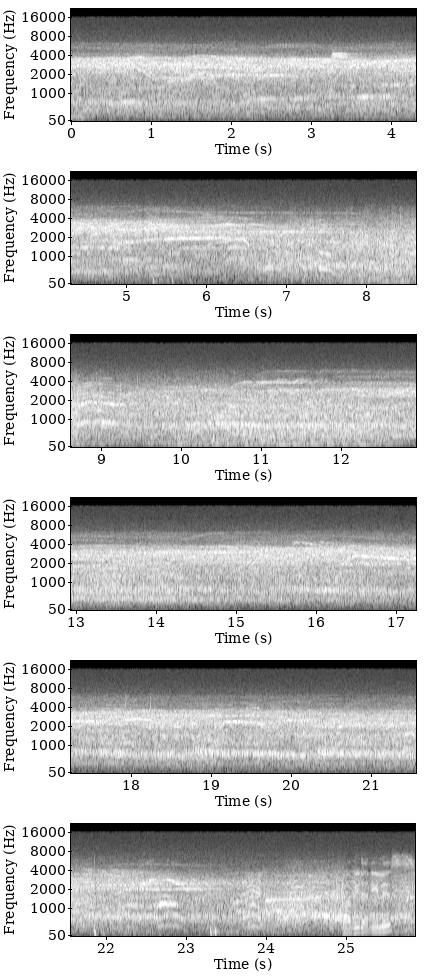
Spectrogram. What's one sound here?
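Fans in a stadium crowd whistle shrilly.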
